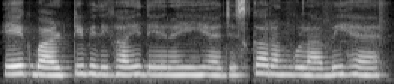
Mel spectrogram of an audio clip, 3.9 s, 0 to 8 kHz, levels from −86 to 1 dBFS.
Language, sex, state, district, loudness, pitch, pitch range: Hindi, female, Uttar Pradesh, Lalitpur, -16 LUFS, 240 Hz, 230-250 Hz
